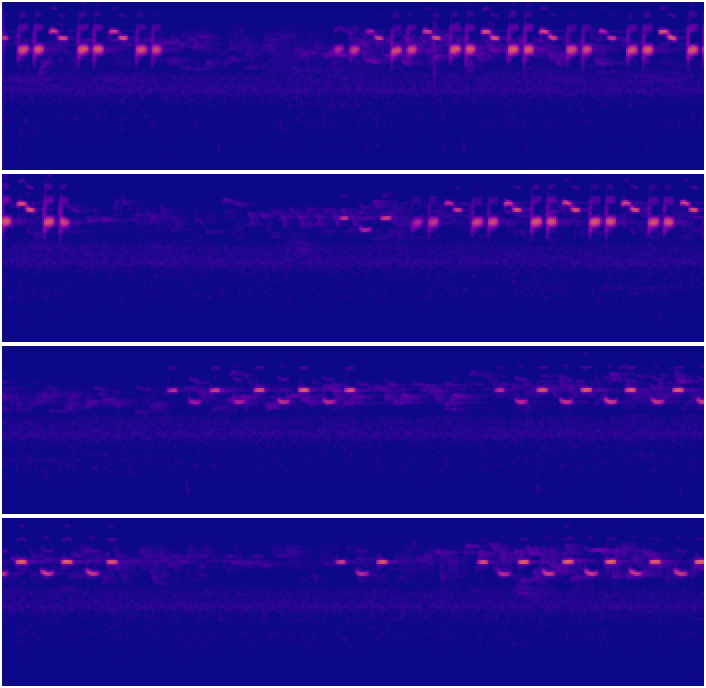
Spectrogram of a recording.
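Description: A songbird singing: bouts of quick, high two-note phrases, about three a second, repeated for a few seconds at a time with short pauses between bouts.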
